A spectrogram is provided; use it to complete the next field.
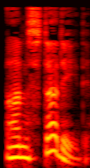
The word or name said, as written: unstudied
